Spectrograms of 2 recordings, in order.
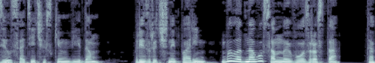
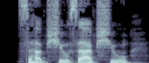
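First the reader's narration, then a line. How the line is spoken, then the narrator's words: Laughing. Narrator (Russian): рассмеялся фармер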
